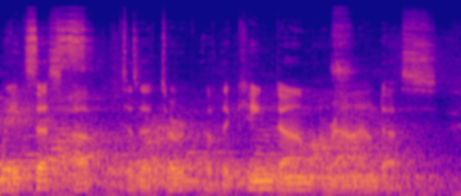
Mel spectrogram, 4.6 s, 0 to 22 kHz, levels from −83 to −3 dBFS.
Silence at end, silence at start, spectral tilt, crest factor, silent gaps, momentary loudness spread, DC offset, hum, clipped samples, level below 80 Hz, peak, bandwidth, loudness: 0 s; 0 s; -4 dB/octave; 18 dB; none; 8 LU; under 0.1%; none; under 0.1%; -50 dBFS; -8 dBFS; over 20 kHz; -26 LUFS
